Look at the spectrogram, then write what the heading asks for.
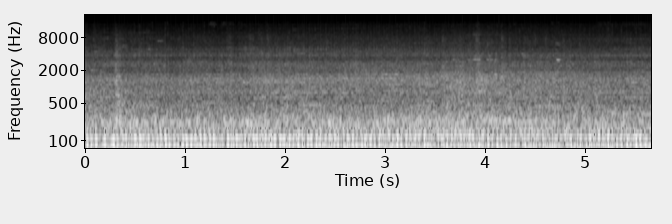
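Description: Bajaj Dominar 400's single-cylinder engine running steadily while riding in traffic, under a continuous rush of road and traffic noise.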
